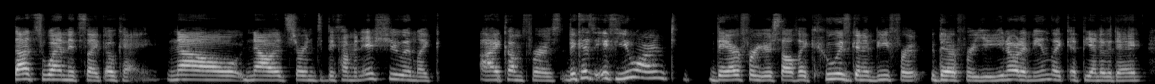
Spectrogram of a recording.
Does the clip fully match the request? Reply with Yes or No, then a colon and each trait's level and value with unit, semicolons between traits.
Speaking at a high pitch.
Yes: high, 205 Hz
